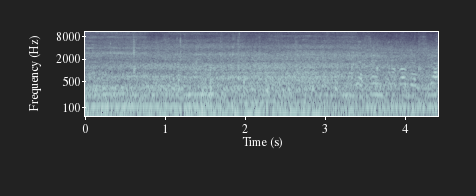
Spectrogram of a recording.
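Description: Steady low rumble of city road traffic, with voices in the background.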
